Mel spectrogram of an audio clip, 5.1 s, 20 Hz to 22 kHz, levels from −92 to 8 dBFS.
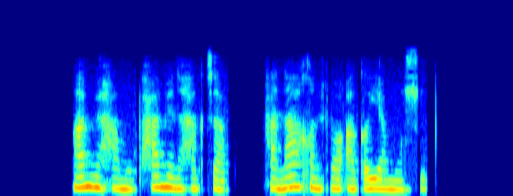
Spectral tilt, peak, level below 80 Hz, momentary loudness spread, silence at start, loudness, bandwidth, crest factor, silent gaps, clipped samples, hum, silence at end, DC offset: -7 dB/octave; -12 dBFS; -68 dBFS; 12 LU; 0.75 s; -27 LUFS; 7.4 kHz; 16 dB; 2.35-2.62 s; under 0.1%; none; 0.85 s; under 0.1%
